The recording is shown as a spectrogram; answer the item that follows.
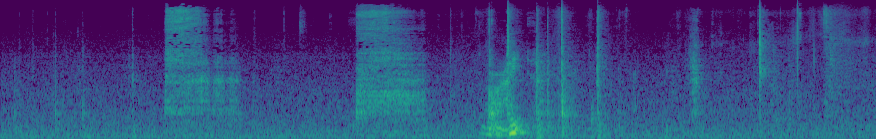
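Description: Two marker strokes drawn along a ruler on a painted board, each a scratchy swipe of about half a second, about two seconds apart. A few light clicks and knocks follow as the ruler is handled and lifted off.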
